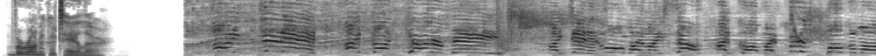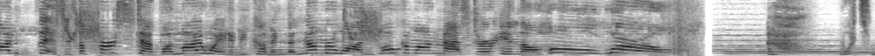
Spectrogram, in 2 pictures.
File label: animation; Innovative LA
